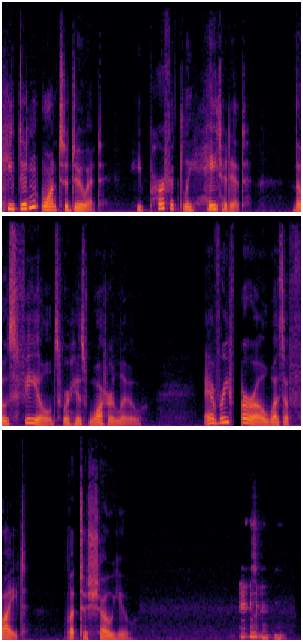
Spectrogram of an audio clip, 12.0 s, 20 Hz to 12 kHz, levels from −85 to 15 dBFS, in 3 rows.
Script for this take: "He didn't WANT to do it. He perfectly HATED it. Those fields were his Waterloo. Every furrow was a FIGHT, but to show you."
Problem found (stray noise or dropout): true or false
true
